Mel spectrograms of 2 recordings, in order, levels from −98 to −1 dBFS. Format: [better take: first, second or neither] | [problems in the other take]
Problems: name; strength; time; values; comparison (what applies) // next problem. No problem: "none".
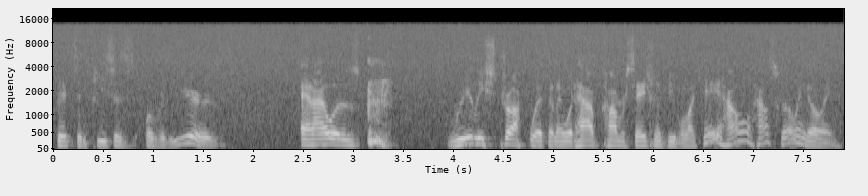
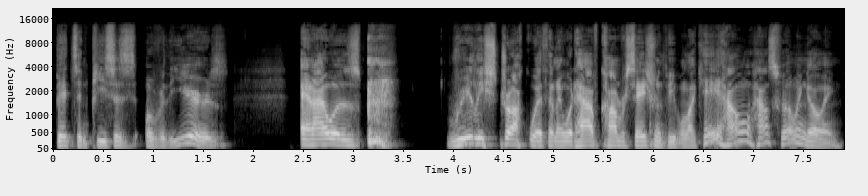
second | hiss; loud; throughout; 3 dB below the speech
